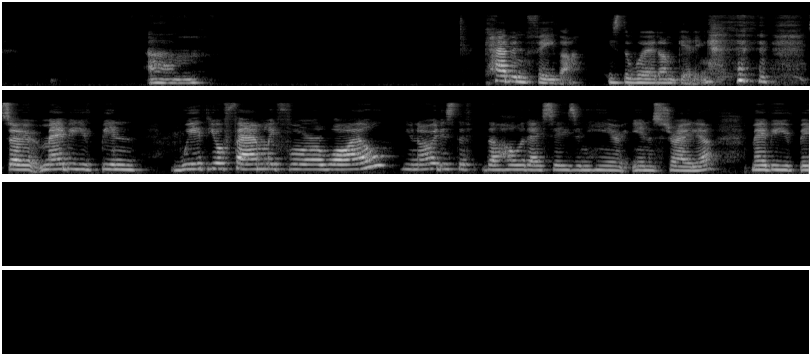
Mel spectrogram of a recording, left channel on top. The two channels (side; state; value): right; silent; digital silence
